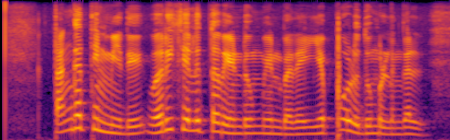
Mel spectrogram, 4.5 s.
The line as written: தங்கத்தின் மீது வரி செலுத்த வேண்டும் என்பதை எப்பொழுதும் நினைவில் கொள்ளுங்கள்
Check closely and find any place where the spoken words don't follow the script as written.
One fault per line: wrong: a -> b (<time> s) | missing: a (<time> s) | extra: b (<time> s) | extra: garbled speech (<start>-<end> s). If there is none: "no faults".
missing: நினைவில் (3.8 s)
